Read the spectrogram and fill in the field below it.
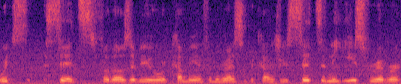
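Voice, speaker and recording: Loud man's voice, fairly high-pitched, with very wide pitch swings. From New York City. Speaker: professor. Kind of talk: political speech. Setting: video call. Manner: animated.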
